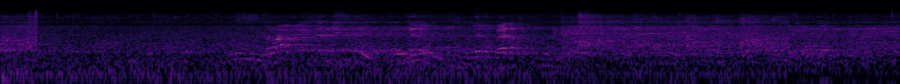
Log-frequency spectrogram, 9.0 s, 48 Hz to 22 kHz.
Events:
[0.00, 9.00] background noise
[0.00, 9.00] speech noise
[4.72, 5.26] man speaking
[7.27, 9.00] clip-clop

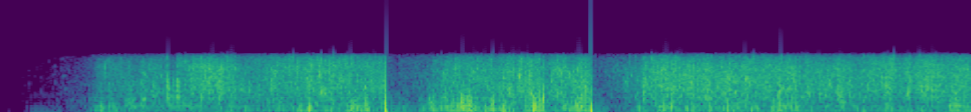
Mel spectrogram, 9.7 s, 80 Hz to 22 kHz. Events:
[0.17, 9.71] background noise
[0.87, 9.71] waves
[0.89, 9.71] sailboat
[2.88, 3.21] wind noise (microphone)
[3.40, 3.73] wind noise (microphone)
[3.80, 3.87] generic impact sounds
[4.14, 5.13] wind noise (microphone)
[5.26, 5.48] wind noise (microphone)
[5.61, 5.90] wind noise (microphone)
[5.86, 5.93] generic impact sounds
[6.54, 8.02] wind noise (microphone)
[9.43, 9.71] wind noise (microphone)

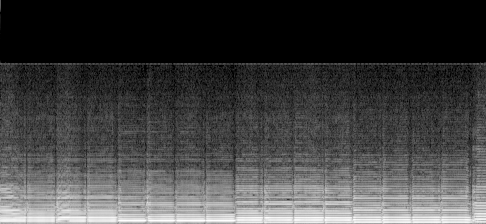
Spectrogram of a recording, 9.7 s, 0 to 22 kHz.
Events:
[0.00, 9.72] music

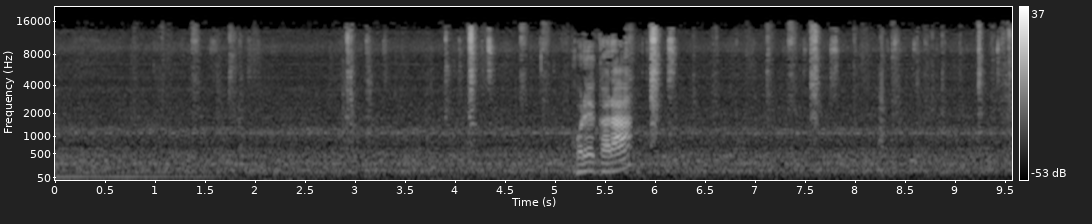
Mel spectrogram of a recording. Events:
[0.00, 9.55] mechanisms
[5.15, 5.79] male speech

